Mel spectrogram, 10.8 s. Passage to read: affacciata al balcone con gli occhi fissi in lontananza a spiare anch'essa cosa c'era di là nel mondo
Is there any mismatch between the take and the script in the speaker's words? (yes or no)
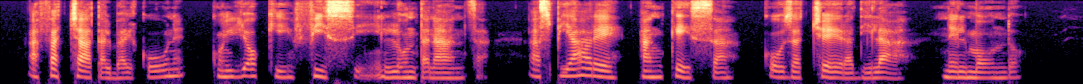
no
